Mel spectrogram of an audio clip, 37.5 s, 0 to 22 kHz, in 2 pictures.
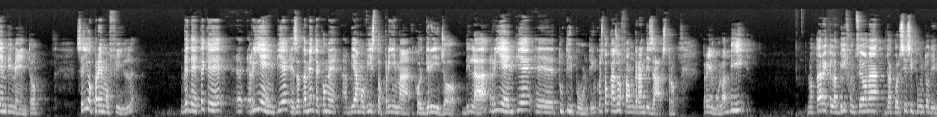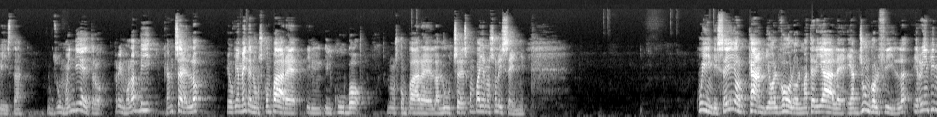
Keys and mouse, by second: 2.5 click, 5.1 click, 6.8 click, 9.8 click, 10.6 click, 13.2 click, 15.9 b, 17.7 b, 18.9 ctrl+middle click, 21.5 b, 24.1 ctrl+middle click, 25.9 b, 26.8 ctrl+middle click, 31.6 click, 34.3 click, 35.1 click, 35.7 click, 36.1 click, 36.6 click, 37.1 click.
